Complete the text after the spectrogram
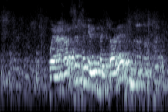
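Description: A young woman speaks into a microphone, heard through loudspeakers.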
